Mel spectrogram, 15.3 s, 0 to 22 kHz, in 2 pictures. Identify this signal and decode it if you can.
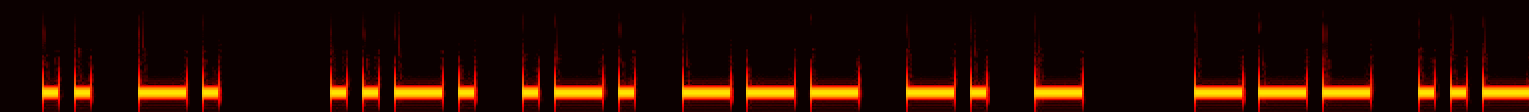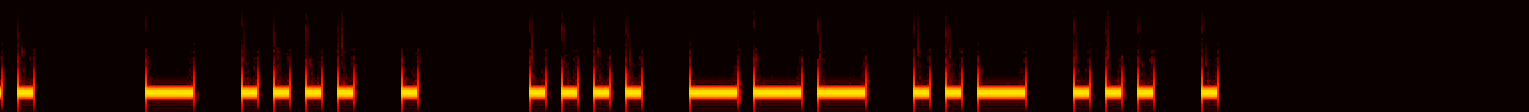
Morse code, heard as a keyed tone, about 15 wpm, 700 Hz. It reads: IN FRONT OF THE HOUSE
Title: Sets of 5 Words Encore2 15wpm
